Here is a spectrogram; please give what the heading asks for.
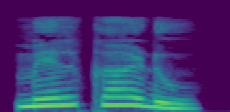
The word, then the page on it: ಮೆಲ್ಕಾಡು: melkāḍu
